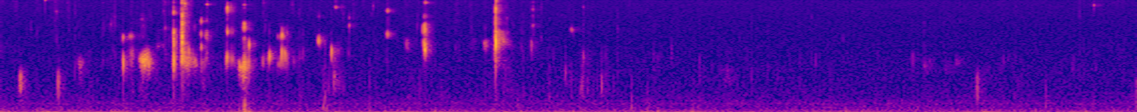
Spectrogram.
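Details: Domestic cats feed on towers of minced meat; a dense cluster of moist chewing clicks in the first seconds thins to sparse, quieter bites later, recorded indoors with little background.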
